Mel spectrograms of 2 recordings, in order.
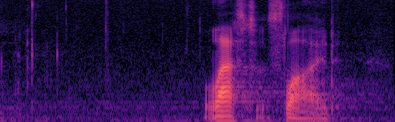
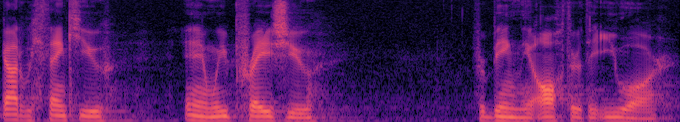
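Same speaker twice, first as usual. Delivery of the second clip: closing prayer. Acted.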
